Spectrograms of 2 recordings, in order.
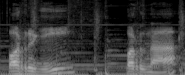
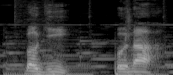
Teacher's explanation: di Indonesia menekan sekali the sound R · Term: R sound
